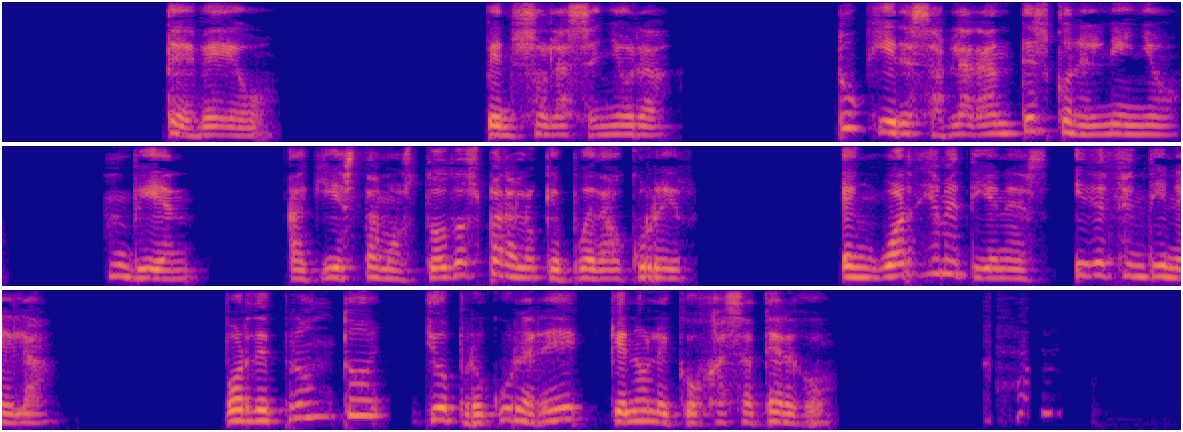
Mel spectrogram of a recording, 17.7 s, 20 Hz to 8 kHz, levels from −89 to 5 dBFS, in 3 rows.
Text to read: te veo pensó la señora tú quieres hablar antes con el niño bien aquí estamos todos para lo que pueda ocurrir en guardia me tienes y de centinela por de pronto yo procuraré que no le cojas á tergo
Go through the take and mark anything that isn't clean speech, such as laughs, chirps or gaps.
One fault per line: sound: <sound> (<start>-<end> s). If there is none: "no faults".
sound: cough (16.7-17.1 s)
